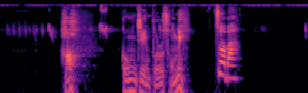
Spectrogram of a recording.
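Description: A man speaks nearby with amusement.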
